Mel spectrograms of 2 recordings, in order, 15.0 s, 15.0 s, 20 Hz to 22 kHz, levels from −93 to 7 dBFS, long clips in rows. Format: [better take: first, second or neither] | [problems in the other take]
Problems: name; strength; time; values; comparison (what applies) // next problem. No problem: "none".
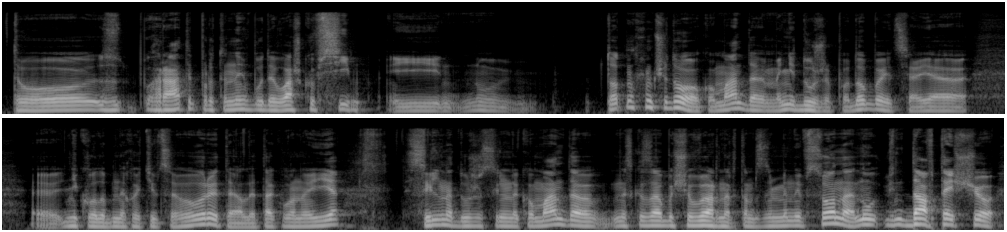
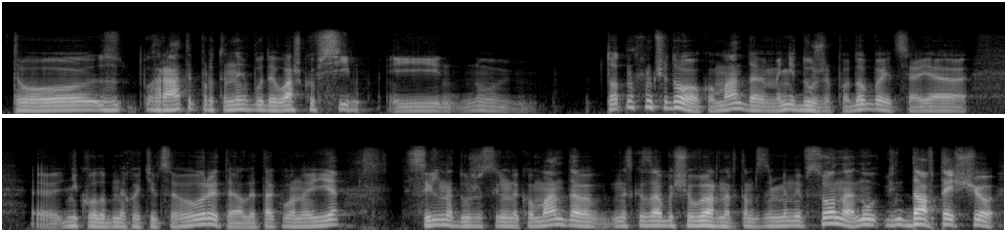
first | garbled, watery; slightly; nothing above 8 kHz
